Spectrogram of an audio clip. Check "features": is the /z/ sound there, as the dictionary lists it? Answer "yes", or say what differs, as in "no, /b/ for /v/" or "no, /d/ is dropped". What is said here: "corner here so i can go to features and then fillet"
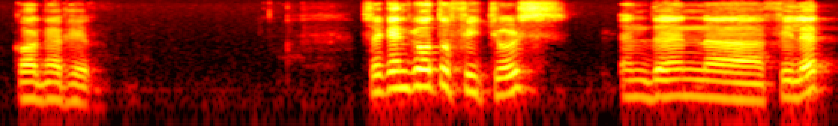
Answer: no, /s/ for /z/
